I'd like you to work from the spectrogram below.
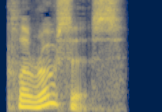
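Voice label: "chlorosis", English, British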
